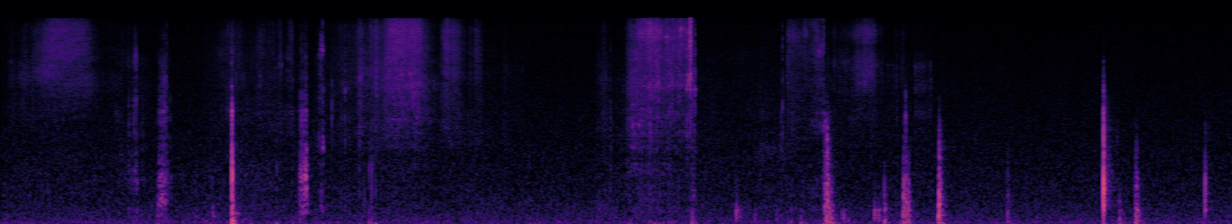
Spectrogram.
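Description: Paper and cardboard packaging handled by gloved hands: rustling and sliding of a paper insert and box card, with a few sharp taps and knocks as pieces are picked up and set down.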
